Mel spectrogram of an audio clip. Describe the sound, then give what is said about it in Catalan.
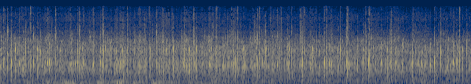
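A crowd in Roquetes applauds the Taller Avall workshop for restoring the town's giants, many hands producing a dense, even patter of applause that holds at a fairly loud level for several seconds without a break or any voices. “Sí que voldria fer una salutació molt especial, en aquest cas, al taller Avall, que aquí els tenim representats, i aquí demano el primer aplaudiment perquè, com podeu veure, hem fet una feina espectacular.”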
